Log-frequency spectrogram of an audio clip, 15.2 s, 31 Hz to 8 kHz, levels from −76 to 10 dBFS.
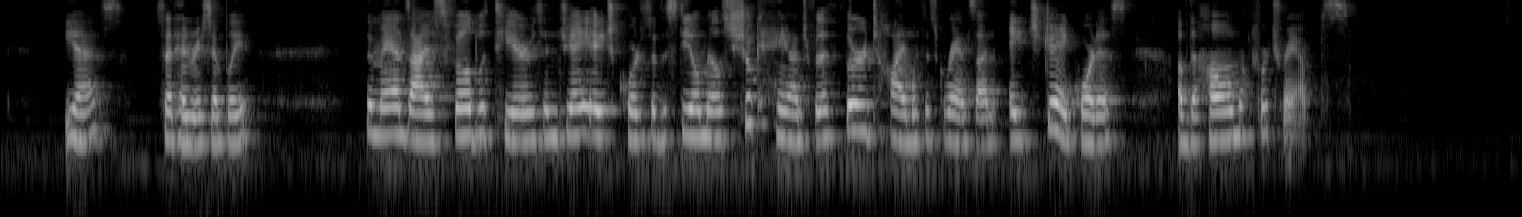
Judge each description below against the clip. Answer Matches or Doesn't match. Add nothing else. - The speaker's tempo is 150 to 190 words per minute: Doesn't match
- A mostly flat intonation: Matches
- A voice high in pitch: Matches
